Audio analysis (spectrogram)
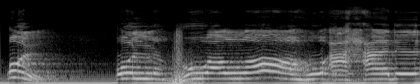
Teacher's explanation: lama taqra qul lazim tarfa lisanak ila al-a'la, hadal murad bi al-mufakhamah. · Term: qaf mufakhamah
